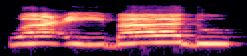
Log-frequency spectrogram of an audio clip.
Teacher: Letter عین, وعباد, عین کا مخرج آپ سب کو معلوم ہے. عین کا مخرج حلق, مڈل آف دا تھروٹ, حلق.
